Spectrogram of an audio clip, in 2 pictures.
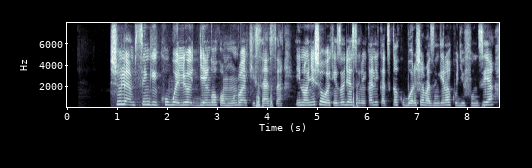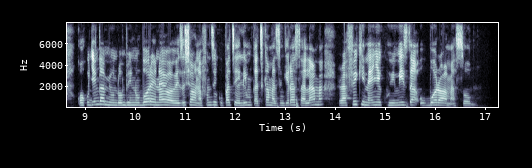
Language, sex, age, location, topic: Swahili, female, 18-24, Mombasa, education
